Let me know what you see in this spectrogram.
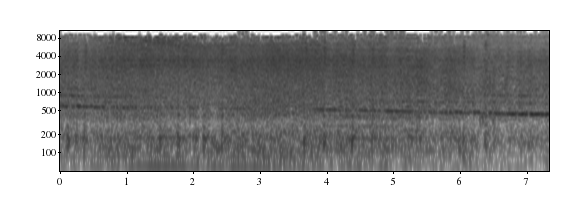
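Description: Commuter electric train running past close by and away, a dense rumble with clattering wheels and a tone that slowly falls in pitch, with a container freight train running on the far track.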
